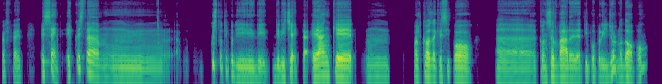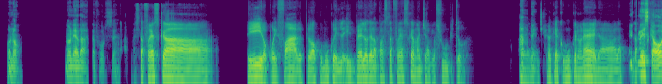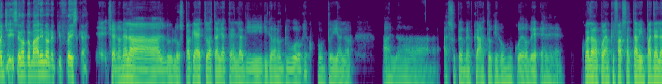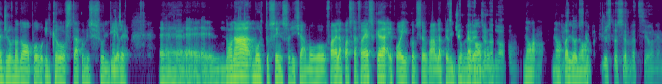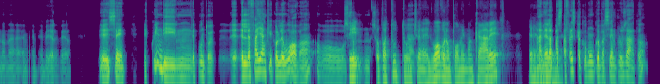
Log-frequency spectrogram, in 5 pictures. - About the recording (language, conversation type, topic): Italian, podcast, Qual è una ricetta di famiglia che ti rappresenta?
- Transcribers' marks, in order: lip smack; "cioè" said as "ceh"; other background noise; "Cioè" said as "ceh"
